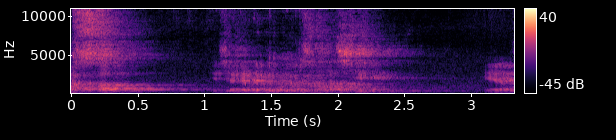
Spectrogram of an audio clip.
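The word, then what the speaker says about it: ص: Biasanya ketika sampai pada pengucapan shad biasanya bertukar sama sin.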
